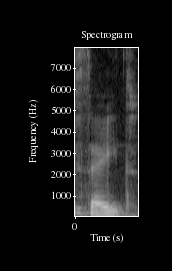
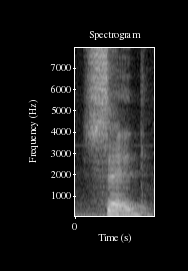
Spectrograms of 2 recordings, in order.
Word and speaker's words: said: upset but when he said that I got even more upset yeah okay crazy more upset sure okay now just be careful saved no it's say said said think of this tengo sed this is how you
